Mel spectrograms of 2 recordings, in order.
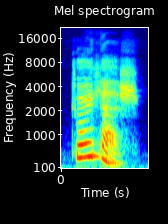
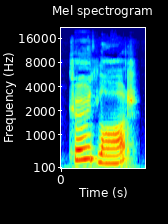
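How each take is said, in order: First: Köyler ending in a front "-lær"; correct vowel harmony. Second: Köyler said with a back "-lar" ending; köyler with "ah" in the last syllable; mismatched suffix vowel. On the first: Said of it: "we say köyler". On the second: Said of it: "Instead of köyler". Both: Shown as a demonstration.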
